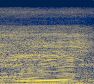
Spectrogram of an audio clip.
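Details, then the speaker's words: Yamaha parallel twin ridden on road on a warm day: strong, even low drone with firm rising pull under throttle, no knocks or rattles; healthy, sounds like a V-twin. "you know i used to think this bike sounded bad but it really sounds good i just listened to it"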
